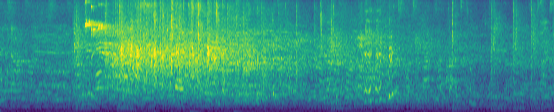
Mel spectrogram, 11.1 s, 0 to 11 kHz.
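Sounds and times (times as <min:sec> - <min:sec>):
crowd cheering and clapping: 0:02.0 - 0:06.6.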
